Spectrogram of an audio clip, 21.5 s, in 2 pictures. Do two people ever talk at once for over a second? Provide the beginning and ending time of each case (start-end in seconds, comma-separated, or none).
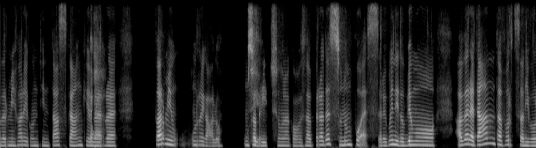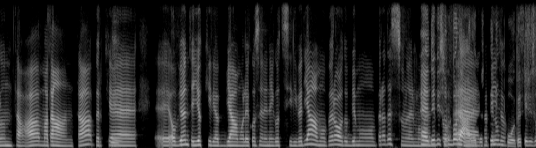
19.1-20.8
